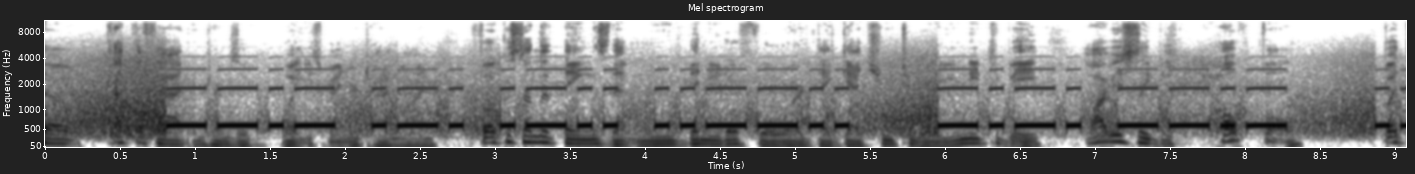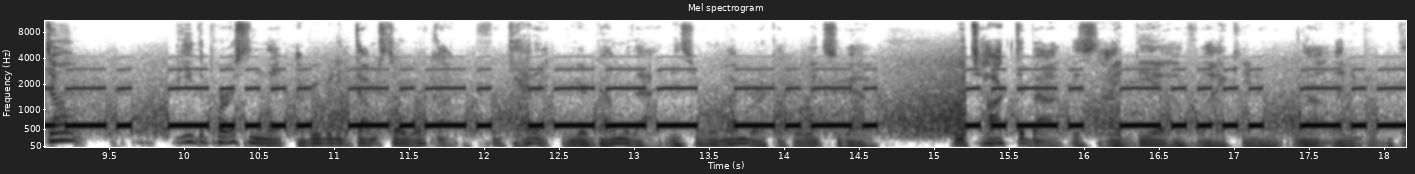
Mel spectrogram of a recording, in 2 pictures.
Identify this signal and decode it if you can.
Morse code, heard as a keyed tone, machine-sent, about 14 wpm, 600 Hz, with radio static, a narrow filter and speech in English. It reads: QRL? CQ F6CJC …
